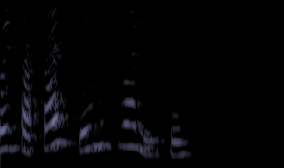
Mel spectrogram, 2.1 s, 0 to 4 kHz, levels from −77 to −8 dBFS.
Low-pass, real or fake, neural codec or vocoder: 3.6 kHz; real; none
